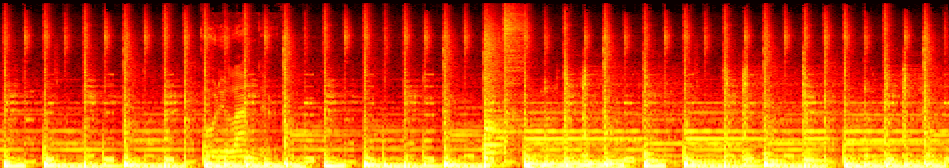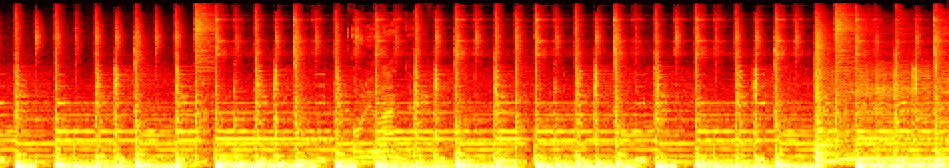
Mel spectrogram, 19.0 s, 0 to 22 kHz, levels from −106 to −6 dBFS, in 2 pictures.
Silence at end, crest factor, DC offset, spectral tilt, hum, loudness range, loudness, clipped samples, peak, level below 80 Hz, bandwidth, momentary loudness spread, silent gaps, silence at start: 0 s; 14 dB; under 0.1%; -6.5 dB/octave; none; 1 LU; -17 LUFS; under 0.1%; 0 dBFS; -16 dBFS; 16.5 kHz; 4 LU; none; 0 s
